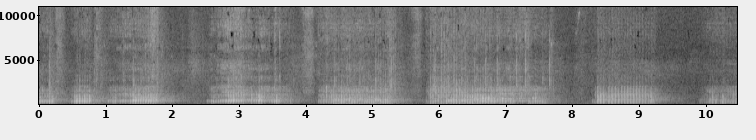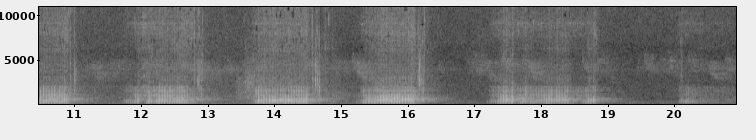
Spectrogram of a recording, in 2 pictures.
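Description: Solo bassoon played in a run of about ten swelling blown notes, each a second or two long with short breaths between. The first few are rough and noisy; the later ones are more clearly pitched, with a church's echo behind them.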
